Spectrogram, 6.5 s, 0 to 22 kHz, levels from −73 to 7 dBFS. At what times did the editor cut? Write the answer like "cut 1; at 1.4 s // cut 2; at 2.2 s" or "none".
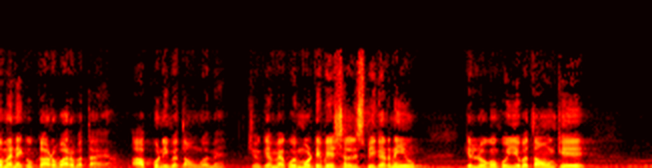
none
